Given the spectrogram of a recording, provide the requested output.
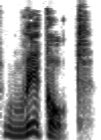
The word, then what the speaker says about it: record: We have record. Record. As a noun, re-cord. Re-cord. The first stress pattern rest on the first syllable.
